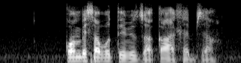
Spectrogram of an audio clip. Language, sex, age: Tsonga, male, 19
